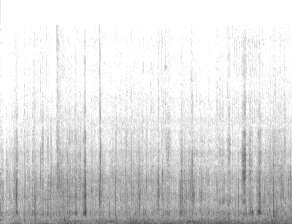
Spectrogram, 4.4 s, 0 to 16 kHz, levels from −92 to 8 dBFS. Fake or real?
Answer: real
